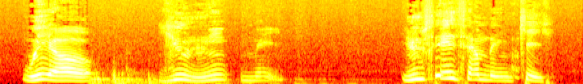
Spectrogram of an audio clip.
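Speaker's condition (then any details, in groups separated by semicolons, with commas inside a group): Cerebral palsy; from birth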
